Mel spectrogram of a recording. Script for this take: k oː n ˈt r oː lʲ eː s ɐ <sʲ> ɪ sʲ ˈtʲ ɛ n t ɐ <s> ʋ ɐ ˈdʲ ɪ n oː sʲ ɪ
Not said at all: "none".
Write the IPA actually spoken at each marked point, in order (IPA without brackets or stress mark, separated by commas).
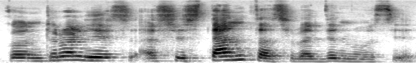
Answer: sʲ, s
